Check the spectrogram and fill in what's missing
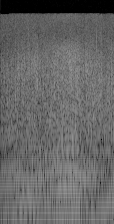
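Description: Monster truck spinning a quick donut in the Rigs of Rods game: a steady droning engine hum holds throughout, closing with a brief loud thump.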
